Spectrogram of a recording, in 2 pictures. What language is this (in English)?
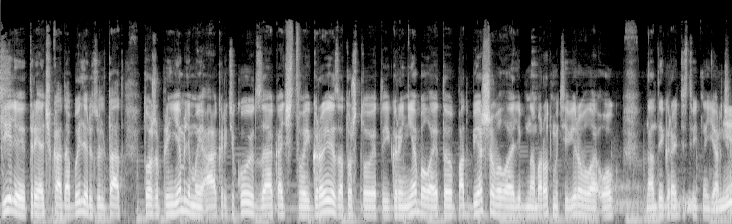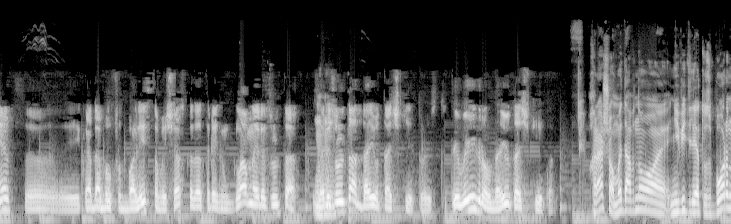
Russian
